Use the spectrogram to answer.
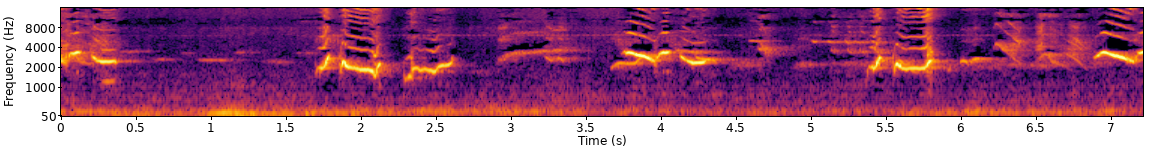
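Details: Black-breasted oriental magpie-robin in long, energetic song meant to spur caged birds to sing: repeated loud whistled phrases of twisting, slurred notes roughly every one to two seconds, with sharp clicks and a low hum beneath.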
